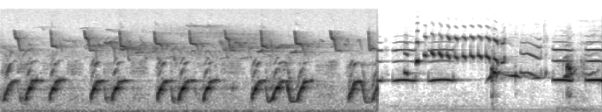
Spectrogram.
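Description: Chirping bird calls repeated about three times a second, each a quick downward sweep. A little under four seconds in they cut off abruptly and give way to a different, higher warbling twitter.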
